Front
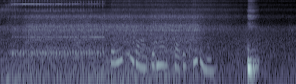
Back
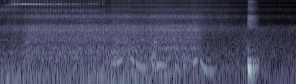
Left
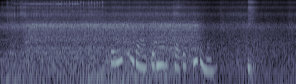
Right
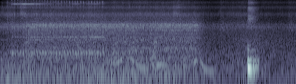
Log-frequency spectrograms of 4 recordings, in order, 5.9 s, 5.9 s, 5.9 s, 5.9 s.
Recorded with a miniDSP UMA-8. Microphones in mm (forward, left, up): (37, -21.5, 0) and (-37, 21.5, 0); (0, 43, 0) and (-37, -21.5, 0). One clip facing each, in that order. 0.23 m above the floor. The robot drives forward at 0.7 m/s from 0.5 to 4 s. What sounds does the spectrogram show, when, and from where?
0.2 s a phone ringing: 60° right; by 2.1 s 90° right
2.2 s a woman speaking: 25° left; by 4.5 s 35° left
5.0 s a snare drum: 100° right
